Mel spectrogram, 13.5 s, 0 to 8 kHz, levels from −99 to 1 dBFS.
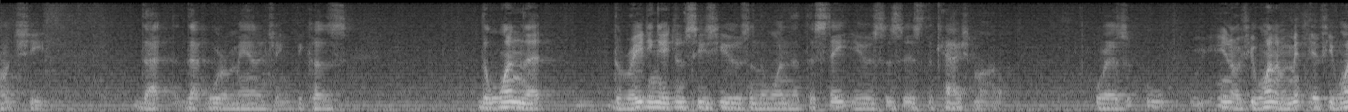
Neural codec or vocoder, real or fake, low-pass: vocoder, 24 kHz, 100 mel bands, Vocos; fake; 7.2 kHz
